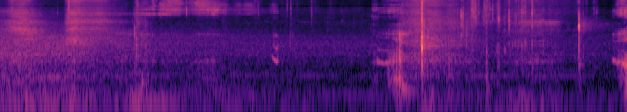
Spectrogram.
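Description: Soft handling and breathing noise as a person reaches among loose rocks, with a few light clicks and knocks, the clearest about four seconds in and just before the end.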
